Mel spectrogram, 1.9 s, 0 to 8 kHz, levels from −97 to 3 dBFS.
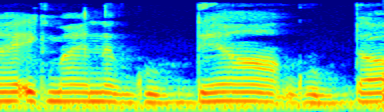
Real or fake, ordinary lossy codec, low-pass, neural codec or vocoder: real; none; 7.2 kHz; none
